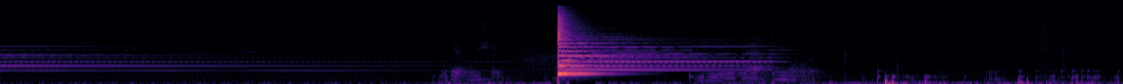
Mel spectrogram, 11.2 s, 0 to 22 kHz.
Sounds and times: metal bowl being tapped, scrapped, and hit 0:05.6 - 0:07.7

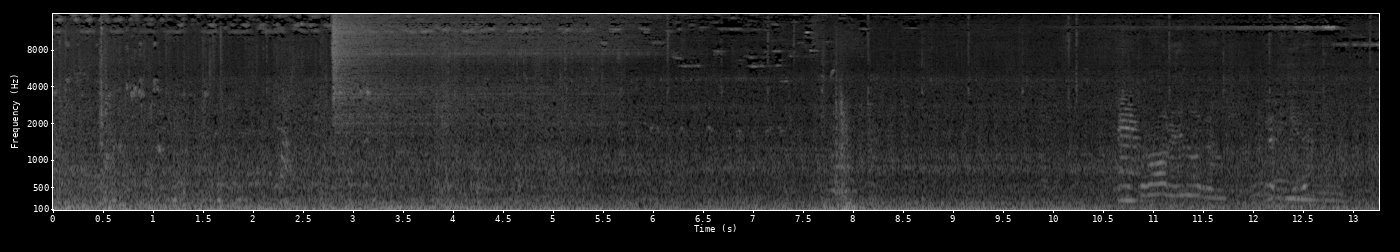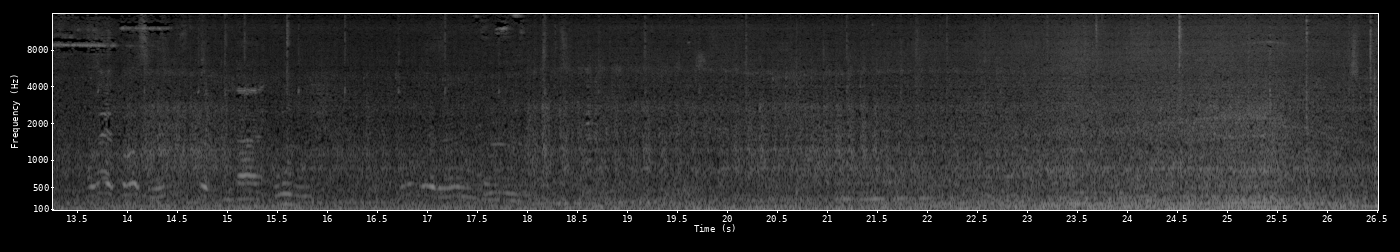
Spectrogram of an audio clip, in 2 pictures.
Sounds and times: Bus 0:00.0 - 0:26.5

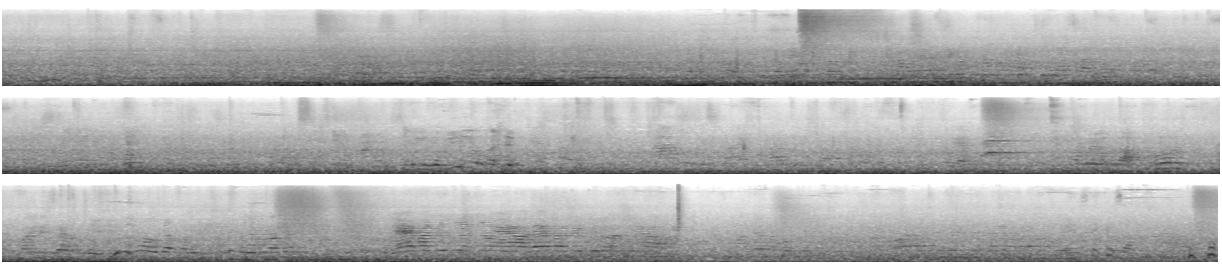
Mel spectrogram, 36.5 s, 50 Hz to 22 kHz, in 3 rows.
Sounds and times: street noise 0:00.0 - 0:36.5

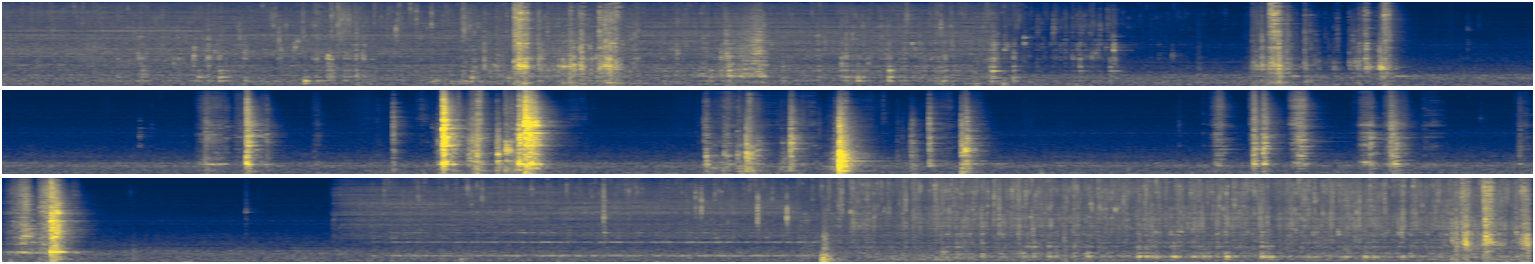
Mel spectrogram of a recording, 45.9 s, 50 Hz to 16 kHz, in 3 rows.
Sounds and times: water running 0:00.0 - 0:11.3
rinsing dishes 0:00.8 - 0:11.2
Plates being scraped, stacked and clinking 0:07.1 - 0:07.8
Plates being scraped, stacked and clinking 0:30.6 - 0:31.4
water running 0:34.0 - 0:45.9
rinsing dishes 0:34.4 - 0:45.9
cutlery clinking 0:45.0 - 0:45.9
Plates being scraped, stacked and clinking 0:45.1 - 0:45.9

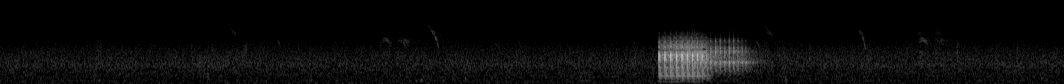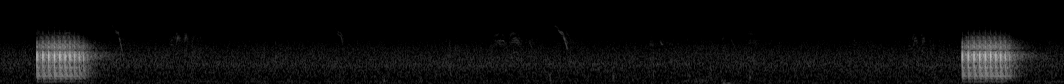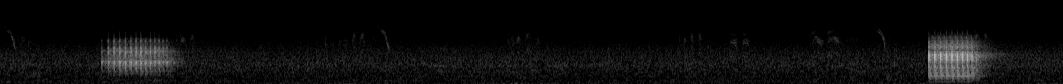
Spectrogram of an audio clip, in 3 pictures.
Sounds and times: Woodpeckers Pecking 0:06.6 - 0:07.8
Woodpeckers Pecking 0:11.0 - 0:11.8
Woodpeckers Pecking 0:20.2 - 0:21.0
Woodpeckers Pecking 0:22.3 - 0:23.2
Woodpeckers Pecking 0:30.5 - 0:31.4

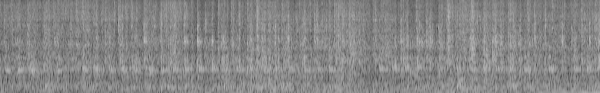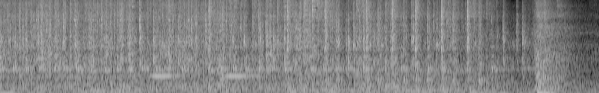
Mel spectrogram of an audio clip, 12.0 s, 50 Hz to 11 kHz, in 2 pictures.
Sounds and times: Bank Coin Count Deposit Machine 0:00.0 - 0:11.4

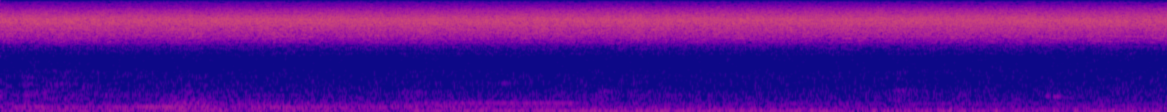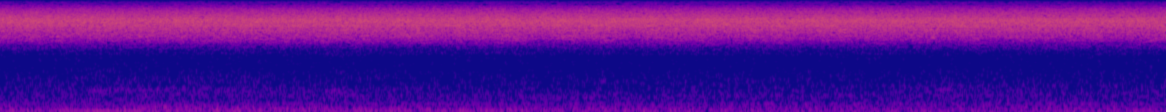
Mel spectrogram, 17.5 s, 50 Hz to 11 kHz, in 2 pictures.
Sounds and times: Cicadas singing in the trees 0:00.0 - 0:17.4

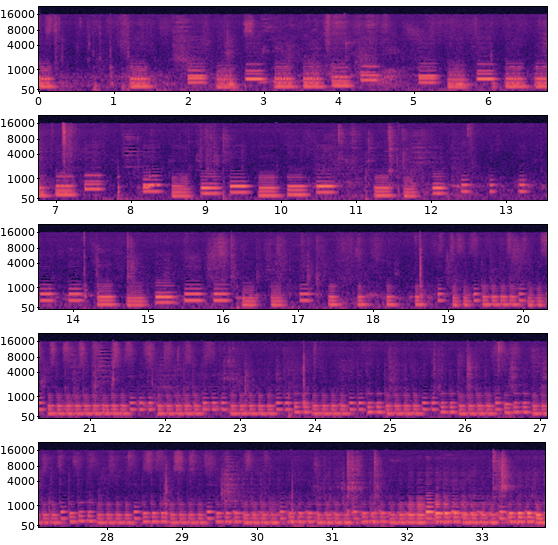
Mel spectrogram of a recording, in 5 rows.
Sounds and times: electronic music instrument 0:00.0 - 0:00.3
electronic music instrument 0:01.1 - 0:04.5
electronic music instrument 0:05.1 - 0:07.6
electronic music instrument 0:08.2 - 0:33.8

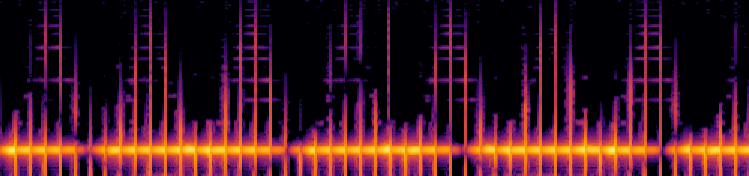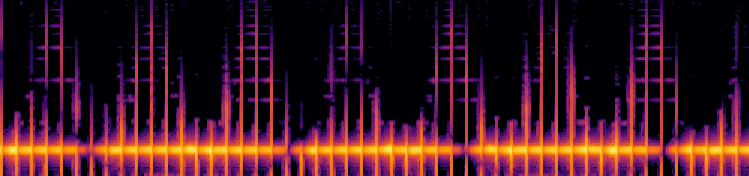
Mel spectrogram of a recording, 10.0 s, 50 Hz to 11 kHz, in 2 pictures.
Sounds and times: sine wave 0:00.0 - 0:09.9

